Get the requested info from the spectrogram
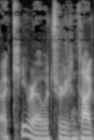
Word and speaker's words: Akira: But right now, let's get into our main discussion for the evening, which is 1988's anime classic Akira, pronounced Akira.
